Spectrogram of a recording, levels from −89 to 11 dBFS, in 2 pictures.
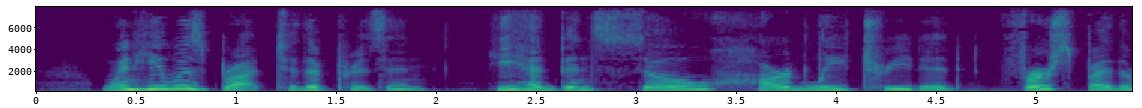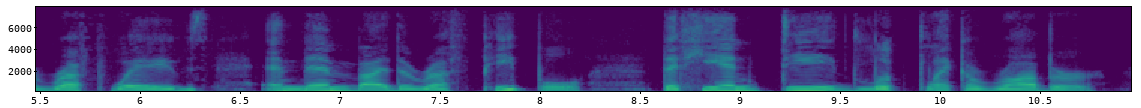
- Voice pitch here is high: Yes, high, 205 Hz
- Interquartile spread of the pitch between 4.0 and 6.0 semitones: Yes, average, 5.1 semitones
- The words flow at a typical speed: Yes, average, 170 wpm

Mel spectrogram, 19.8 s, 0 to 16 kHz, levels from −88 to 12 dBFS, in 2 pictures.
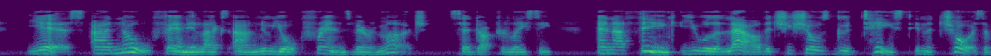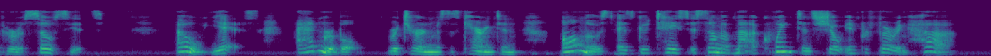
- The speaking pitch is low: No, high, 220 Hz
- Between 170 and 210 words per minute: No, average, 150 wpm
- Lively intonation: Yes, wide, 8.0 semitones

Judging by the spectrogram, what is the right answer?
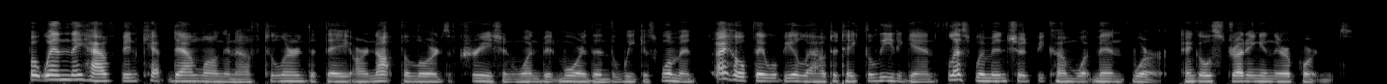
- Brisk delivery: Yes, fast, 215 wpm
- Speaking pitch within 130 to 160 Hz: Yes, low, 135 Hz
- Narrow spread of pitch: No, average, 3.3 semitones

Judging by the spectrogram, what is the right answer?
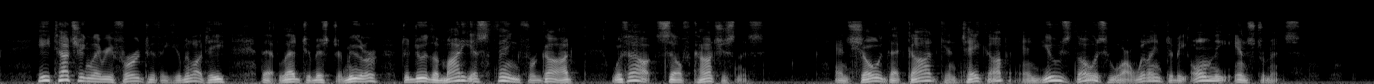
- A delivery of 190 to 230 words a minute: No, average, 165 wpm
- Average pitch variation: No, wide, 7.2 semitones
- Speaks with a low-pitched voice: Yes, low, 115 Hz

